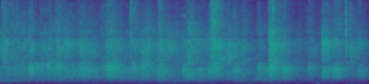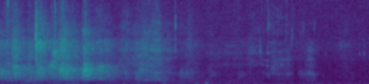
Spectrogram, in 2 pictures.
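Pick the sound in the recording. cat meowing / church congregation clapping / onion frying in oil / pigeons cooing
church congregation clapping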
